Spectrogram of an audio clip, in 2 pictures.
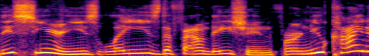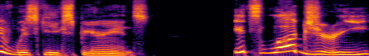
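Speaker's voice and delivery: high-pitched cartoon frog puppet voice. Reading a product description aloud, in a Kermit the Frog voice. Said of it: "switch that up with a little Kermit the Frog".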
